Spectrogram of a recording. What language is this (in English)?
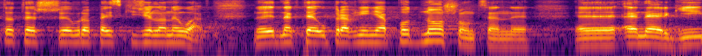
Polish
